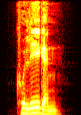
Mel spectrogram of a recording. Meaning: female equivalent of Kollege
- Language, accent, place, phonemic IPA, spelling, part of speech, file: German, Germany, Berlin, /kɔˈleːɡɪn/, Kollegin, noun, De-Kollegin.ogg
